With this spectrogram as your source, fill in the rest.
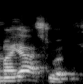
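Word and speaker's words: מעשר: 3 8-10 means temp in Hebrew is pronounced myashra 10% of every of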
